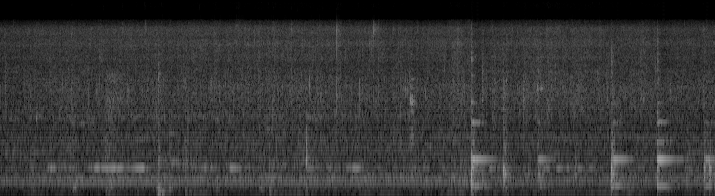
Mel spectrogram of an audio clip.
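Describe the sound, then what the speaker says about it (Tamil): Onions sauté in a pan for coriander chutney, a soft continuous sizzle with occasional clinks and scrapes of stirring, close and fairly quiet. "வெங்காயம் போட்டுச்சுங்க. வெங்காயம் நல்லா வதங்கட்டும்."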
